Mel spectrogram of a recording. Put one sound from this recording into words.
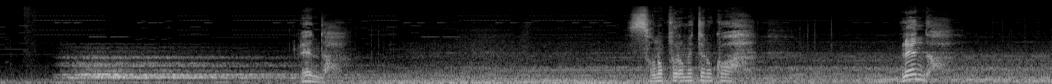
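A young man speaks in a low, tense voice close by.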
